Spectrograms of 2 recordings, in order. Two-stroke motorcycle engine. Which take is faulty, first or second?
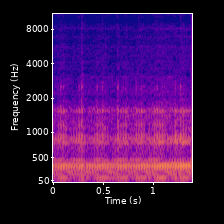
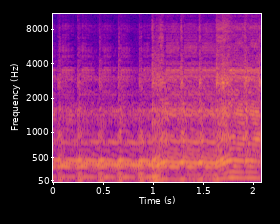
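second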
